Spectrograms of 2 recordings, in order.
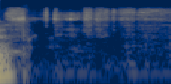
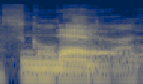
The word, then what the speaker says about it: Skulltula: It's not Plus, a you gotta Skolta.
